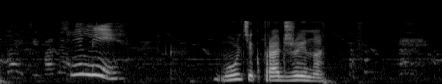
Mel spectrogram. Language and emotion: Russian, neutral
